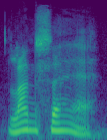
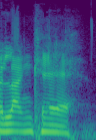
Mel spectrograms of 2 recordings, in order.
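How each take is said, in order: First: The second syllable sounds like 'sir'. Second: The second syllable sounds like 'care'. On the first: "How do we pronounce it" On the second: "As opposed to my"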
